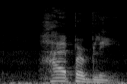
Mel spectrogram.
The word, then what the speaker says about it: hyperbole: हाइपरबॉल बोलते हैं, बट इट इज़ नॉट हाइपरबॉल और बॉले, इट्स हाइपरबली. ओ is silent over हियर, सो use in this manner whenever you are using this figure of speech.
